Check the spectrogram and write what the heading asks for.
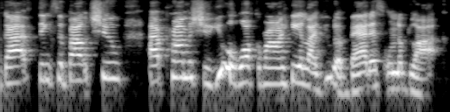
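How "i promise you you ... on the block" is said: ordinary talk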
